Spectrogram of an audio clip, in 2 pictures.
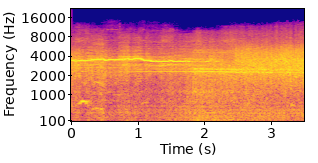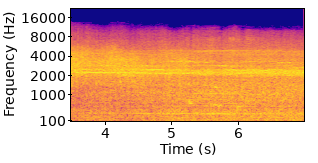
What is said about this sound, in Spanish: El avión se eleva como una saeta gigante y alcanza en pocos segundos una altura prodigiosa.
